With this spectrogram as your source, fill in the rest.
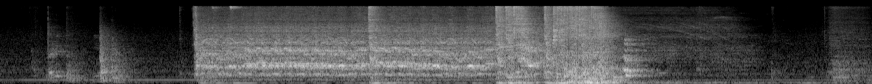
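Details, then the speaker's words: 1973 Dodge Dart, first start after many years in storage, with a weak, run-down battery while the timing is set by turning the distributor: it catches, runs rough for a few seconds, flares up, then dies. It runs briefly, then stalls. "I'm trying to get my timing adjusted by turning my distributor and so what you just saw I had it up and running good"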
